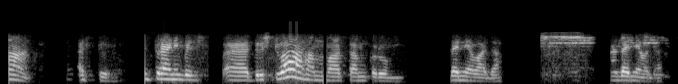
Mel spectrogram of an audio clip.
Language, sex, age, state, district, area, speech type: Sanskrit, female, 18-30, Tamil Nadu, Chennai, urban, conversation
